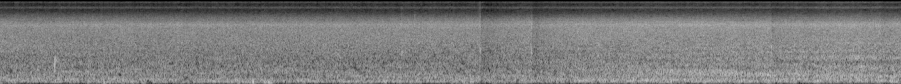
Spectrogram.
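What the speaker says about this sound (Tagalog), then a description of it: "yung daanan pinapasok na ng tubig" Floodwater from a swollen river rushes across a flooded footpath in a loud, continuous roaring wash, with nobody speaking.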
